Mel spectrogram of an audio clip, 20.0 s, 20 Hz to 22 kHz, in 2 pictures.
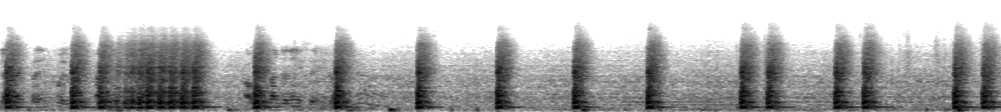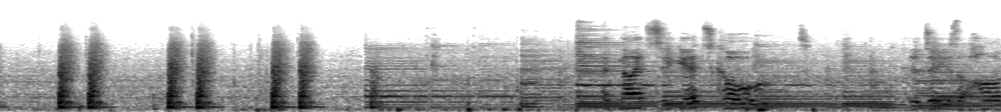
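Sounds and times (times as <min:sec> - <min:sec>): drum hits with low tone: 0:00.0 - 0:06.7, 0:07.4 - 0:08.9, 0:09.5 - 0:11.1, 0:11.7 - 0:16.4, 0:17.2 - 0:18.4.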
